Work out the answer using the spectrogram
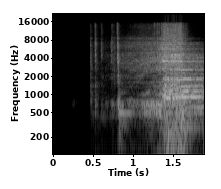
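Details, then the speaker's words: Ford 460 V8 sitting about 30–40 years, starter jumped directly: a few sharp solenoid clicks then a labored whining churn that never gains speed; starter sounds too weak to turn the engine. "As as wimpy as that starter sounded when we were turning it. He won't even turn over an old wore out 460."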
